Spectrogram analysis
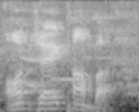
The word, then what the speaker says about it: Anjay Tamba: Phonetically, it's like the switch off and on. It's on. Anjay Tamba. I've not been pronouncing it right. It's Anjay. Anjay, not on. It's on like light switch is turned on.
